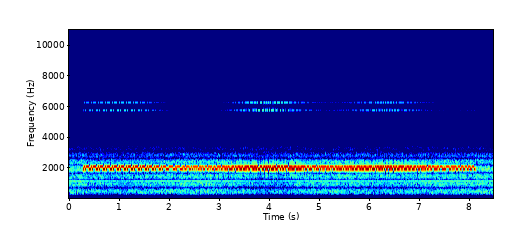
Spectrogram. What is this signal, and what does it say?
NAVTEX (SITOR-B), 100 baud, 170 Hz shift, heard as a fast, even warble, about 2000 Hz centre, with radio static, fading and a steady whistle near 1140 Hz. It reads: ZCZC IB58 NAV WARNING 287. BUOY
